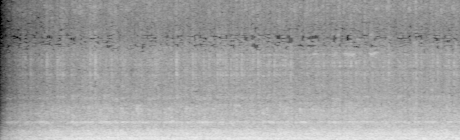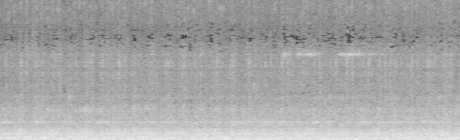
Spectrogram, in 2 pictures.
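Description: Train running on the rails, heard from inside a moving carriage: a steady rumble with a faint high whine held through it. It fades in over the first second.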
